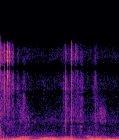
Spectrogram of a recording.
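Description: Very quiet room tone with faint, short, low tones repeating throughout and a couple of faint clicks about a second and a half in.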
